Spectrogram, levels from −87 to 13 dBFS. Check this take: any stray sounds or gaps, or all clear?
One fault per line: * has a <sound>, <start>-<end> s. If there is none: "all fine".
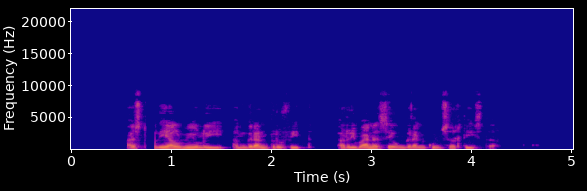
* has a dropout, 0.7-0.8 s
